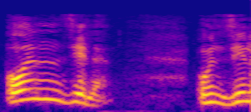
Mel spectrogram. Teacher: الهمزة مضمومة انزل مش انزل وتمد شفايفك لقدام عشان يبقى كأنك عندك واو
